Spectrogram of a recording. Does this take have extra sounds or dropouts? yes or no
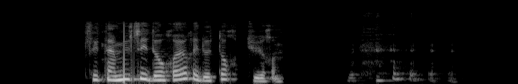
yes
